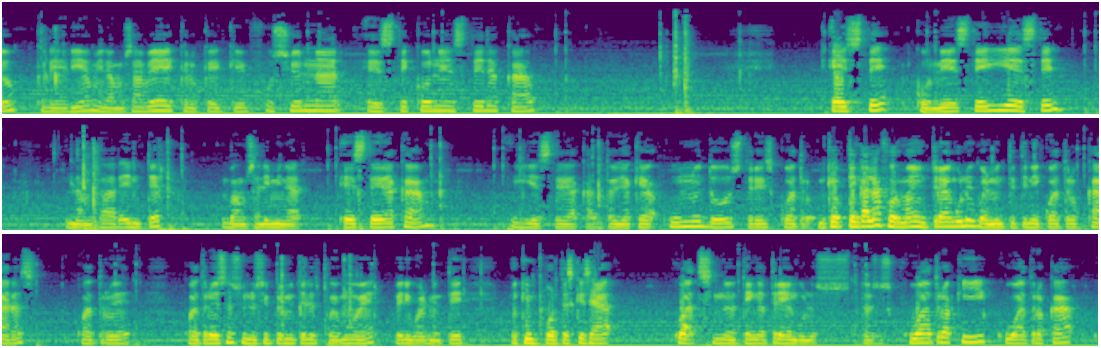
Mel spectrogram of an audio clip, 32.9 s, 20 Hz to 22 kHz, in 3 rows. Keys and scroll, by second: 6.9 Return, 12.5 w, 25.2 ctrl+alt+z.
